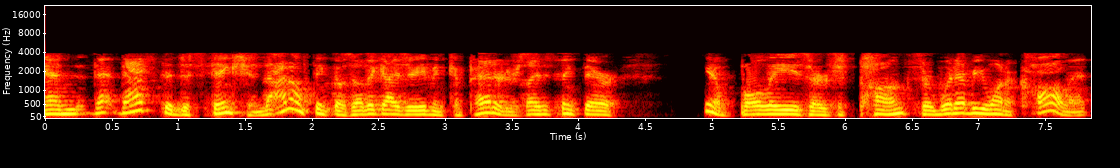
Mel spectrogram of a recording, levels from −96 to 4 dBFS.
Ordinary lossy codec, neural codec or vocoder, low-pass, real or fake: AAC, 16 kbps; none; 7.2 kHz; real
